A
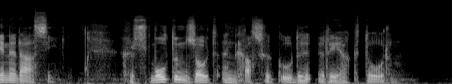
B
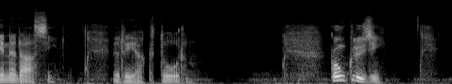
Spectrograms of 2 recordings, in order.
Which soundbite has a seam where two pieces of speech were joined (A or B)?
B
